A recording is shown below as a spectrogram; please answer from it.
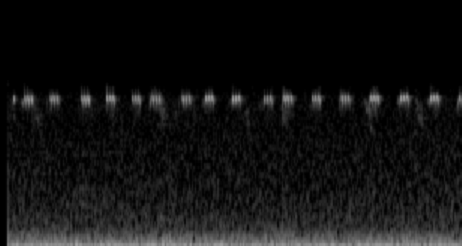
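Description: A cricket chirping steadily, about three short high-pitched chirps a second, each a quick burr of a few pulses, over a faint low rumble.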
